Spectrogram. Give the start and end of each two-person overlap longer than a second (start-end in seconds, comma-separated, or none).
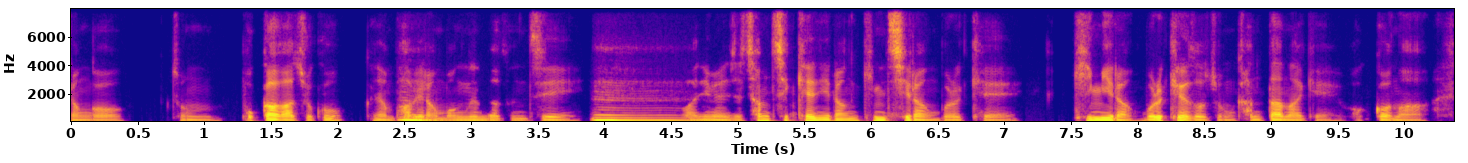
none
